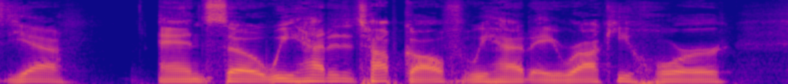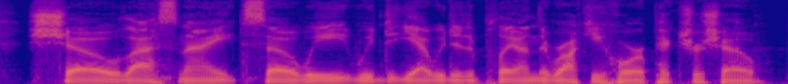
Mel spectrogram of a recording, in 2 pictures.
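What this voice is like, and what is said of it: Voice lower than usual. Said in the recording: “voice is a little lower than normal, because I'm usually a lot more high pitched.”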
